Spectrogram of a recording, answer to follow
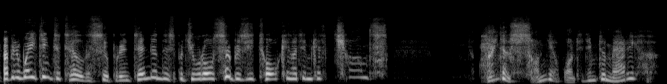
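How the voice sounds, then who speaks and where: A man voicing a nervous, gossipy young woman who squeaks, stammers and rushes her words. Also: big pitch swings, slightly rough, no room sound, exaggerated voice. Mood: excited gossip. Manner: breathless, stammering, rushing.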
